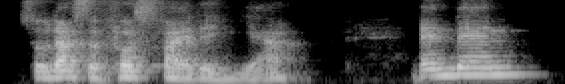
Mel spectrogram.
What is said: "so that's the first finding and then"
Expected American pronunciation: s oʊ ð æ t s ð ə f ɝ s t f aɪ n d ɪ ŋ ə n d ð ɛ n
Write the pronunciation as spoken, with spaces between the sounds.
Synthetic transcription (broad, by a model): s oʊ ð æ t s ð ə f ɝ s t f aɪ d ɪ ŋ ə n d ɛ n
